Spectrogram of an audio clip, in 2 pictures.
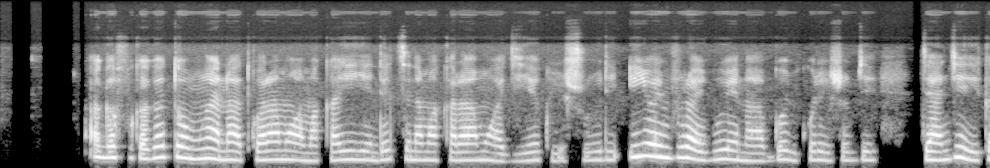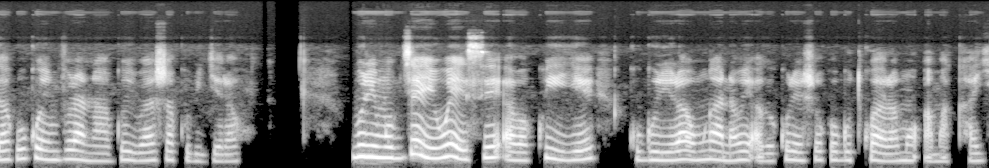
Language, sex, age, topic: Kinyarwanda, female, 25-35, education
